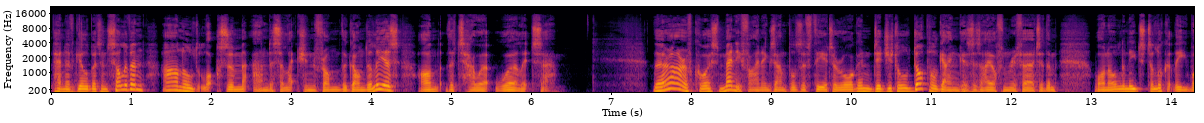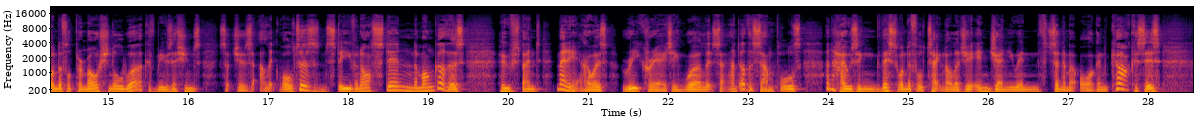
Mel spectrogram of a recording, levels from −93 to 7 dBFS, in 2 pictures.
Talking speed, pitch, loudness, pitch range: 155 wpm, 115 Hz, -20 LUFS, 100-130 Hz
